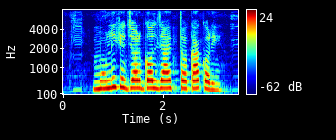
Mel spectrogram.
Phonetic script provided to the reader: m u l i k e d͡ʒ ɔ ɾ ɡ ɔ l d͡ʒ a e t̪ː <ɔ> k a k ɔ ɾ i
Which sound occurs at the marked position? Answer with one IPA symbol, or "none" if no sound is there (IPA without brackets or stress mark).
ɔ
